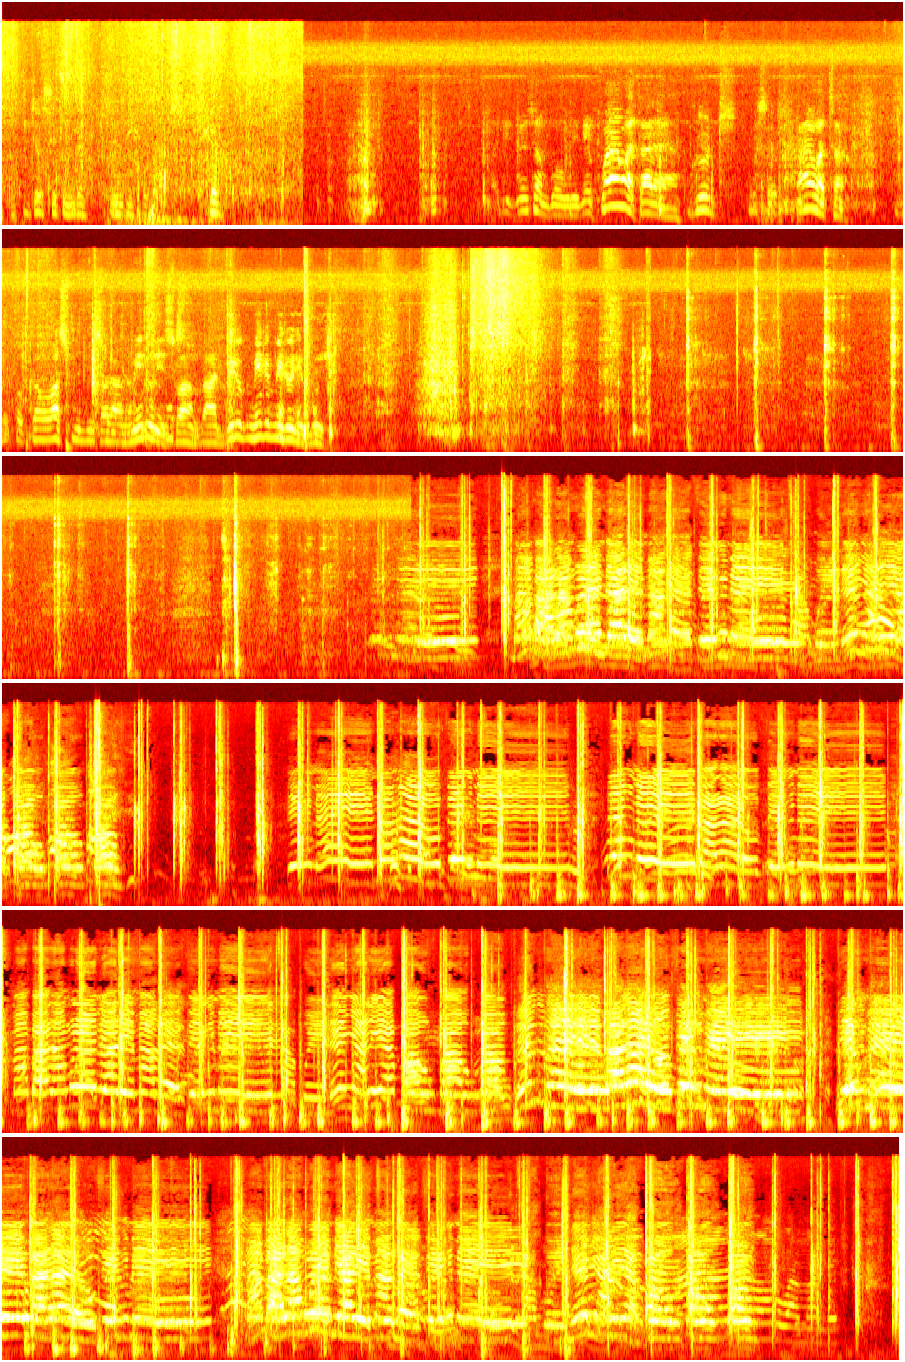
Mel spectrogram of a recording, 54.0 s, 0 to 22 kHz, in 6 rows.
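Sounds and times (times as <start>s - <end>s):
high voices singing together: 21.6s - 28.4s, 29.9s - 53.3s
hand clapping: 21.8s - 54.0s.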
